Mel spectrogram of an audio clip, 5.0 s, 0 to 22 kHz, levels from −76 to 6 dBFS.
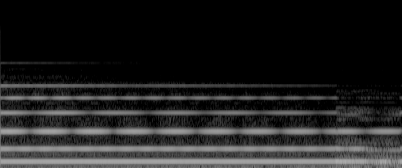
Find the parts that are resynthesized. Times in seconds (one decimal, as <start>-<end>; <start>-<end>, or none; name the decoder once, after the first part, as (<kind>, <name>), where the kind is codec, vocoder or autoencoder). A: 4.2-5.0 (autoencoder, DAC-VAE)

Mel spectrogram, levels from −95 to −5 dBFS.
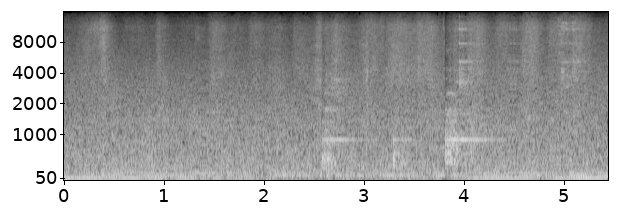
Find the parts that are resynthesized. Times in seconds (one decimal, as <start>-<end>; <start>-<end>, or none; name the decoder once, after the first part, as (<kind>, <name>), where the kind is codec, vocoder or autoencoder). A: none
